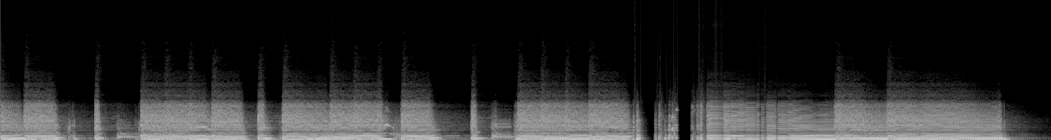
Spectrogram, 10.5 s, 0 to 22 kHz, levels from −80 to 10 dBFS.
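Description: From 6.33 to 7.87 s the audio breaks into repeated packet loss with a robotic sound. Data arrived late or not at all, over and over. Each hole was patched by stretching the last good sound, so roughly 59% of that stretch is filler, with the longest gap near 142 ms. Unlike a single dropout or click, this is a rapid, robotic stutter where the sound keeps repeating itself and losing pieces throughout.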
